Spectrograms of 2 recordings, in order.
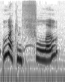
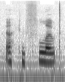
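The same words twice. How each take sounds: First: Slow and delighted; excited. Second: Said in the usual way. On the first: Acted. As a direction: marvel at floating. Discovers floating, delighted.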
